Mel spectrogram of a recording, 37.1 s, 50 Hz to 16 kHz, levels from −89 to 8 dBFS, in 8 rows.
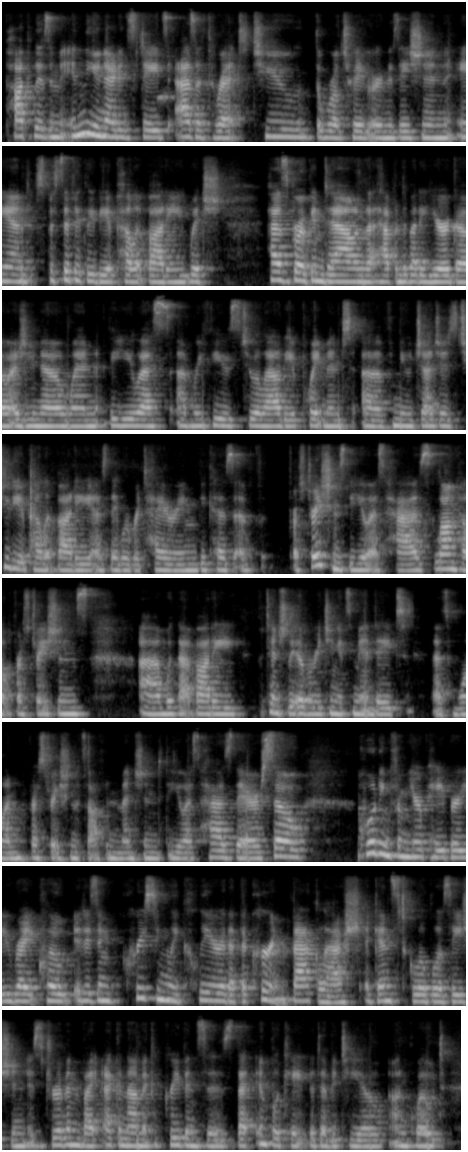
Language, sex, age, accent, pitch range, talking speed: English, female, 20-39, American, 165-190 Hz, 170 wpm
